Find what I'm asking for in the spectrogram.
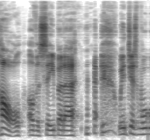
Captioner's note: chuckles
